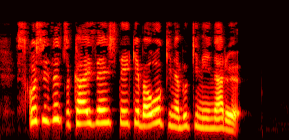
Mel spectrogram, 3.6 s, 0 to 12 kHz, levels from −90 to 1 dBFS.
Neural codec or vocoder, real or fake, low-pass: none; real; 7.2 kHz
